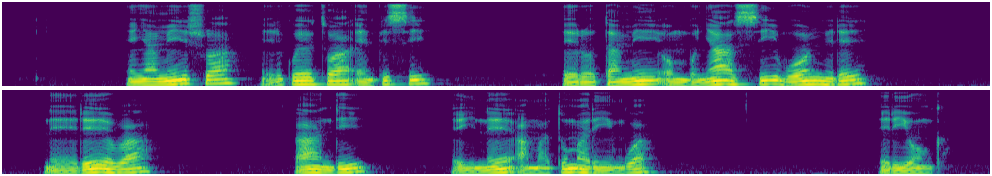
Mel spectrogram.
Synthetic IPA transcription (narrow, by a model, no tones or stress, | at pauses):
e̞ɲamiːʃwa | ḛɾikwe̞ːtwaʔe̞mpisi | e̞ɾotamio̞̰muβuɲaːt͡siβwo̞ːmiɾe̞ | nʔḛɾe̞ːβa | kaːndi | eine̞a̰matumaɾiːŋɡwa | eɾijo̞ːŋkḁ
